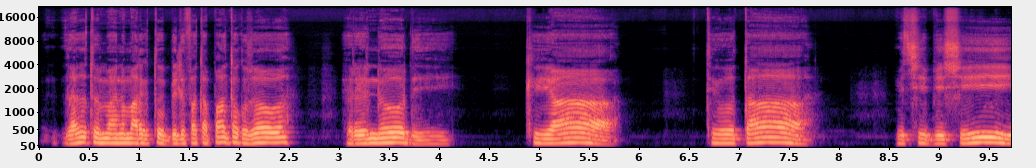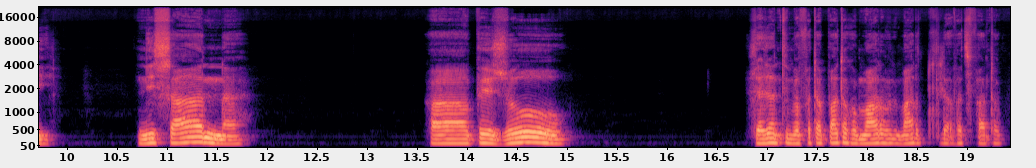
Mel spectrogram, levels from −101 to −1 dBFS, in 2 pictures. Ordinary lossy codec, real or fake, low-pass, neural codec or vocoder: none; real; none; none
